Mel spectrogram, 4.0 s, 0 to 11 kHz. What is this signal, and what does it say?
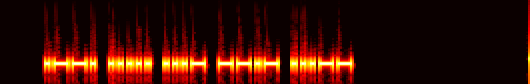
Morse code, heard as a keyed tone, about 36 wpm, 700 Hz. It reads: P5VQ3
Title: Code Groups - 5 Letter:Numbers - 35wpm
